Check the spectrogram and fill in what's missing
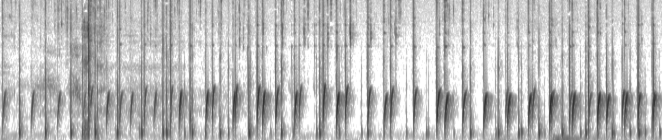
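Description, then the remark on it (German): Rapid, steady lip popping like a carp's mouth, done as a jaw-loosening exercise: dozens of short wet smacks in a quick regular rhythm, fairly loud and with no talking over them. “Wir machen den Karpfen.”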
